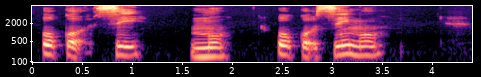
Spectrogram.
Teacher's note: Sin with the kasra, si, uq, si. Making sure you try to say a bouncing sound on the qaf and say the q sound. So it's not uk, it's uq, si, mu, uq, si, mu.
